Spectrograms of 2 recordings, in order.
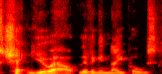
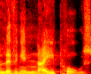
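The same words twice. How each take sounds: First: Much softer, half to himself; quiet impressed aside. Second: Said in the usual way. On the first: Real, not acted. Streamer quietly impressed by a viewer living in Naples, soft murmur. Check you out.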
